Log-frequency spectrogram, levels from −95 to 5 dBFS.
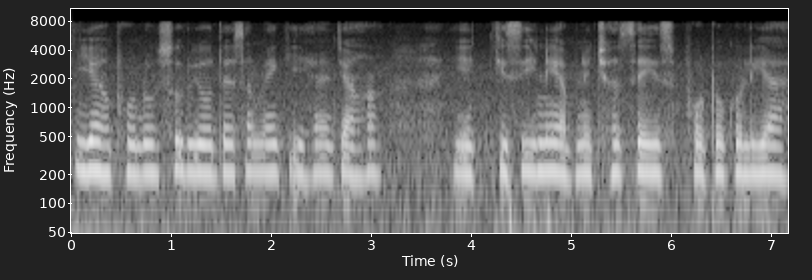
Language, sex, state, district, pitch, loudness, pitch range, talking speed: Hindi, female, Uttar Pradesh, Deoria, 205 Hz, -17 LUFS, 200-210 Hz, 150 wpm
